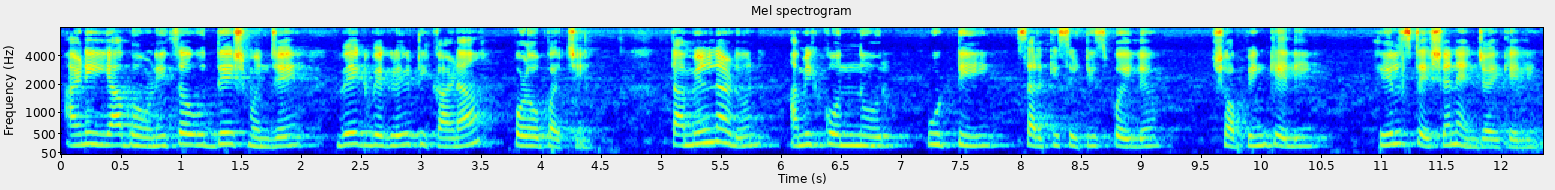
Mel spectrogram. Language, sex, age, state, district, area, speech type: Goan Konkani, female, 30-45, Goa, Ponda, rural, spontaneous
